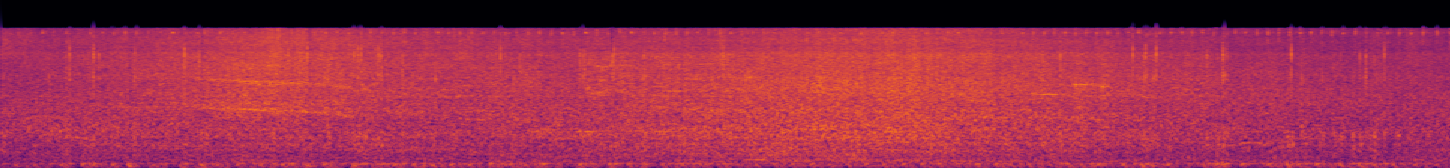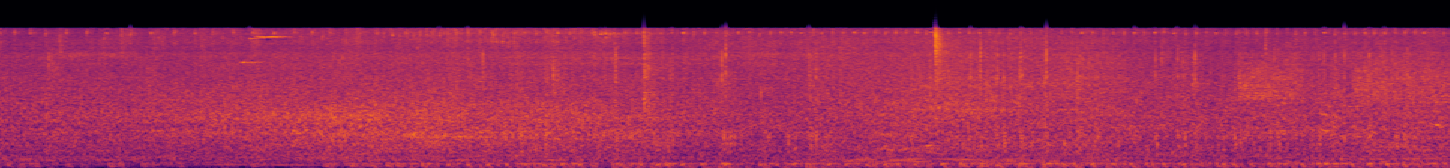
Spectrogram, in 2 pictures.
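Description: Steady city traffic noise from the street beside a covered shopping arcade, a continuous low hum of passing vehicles, with faint music playing.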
